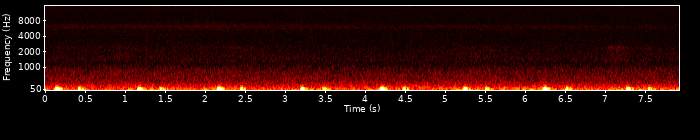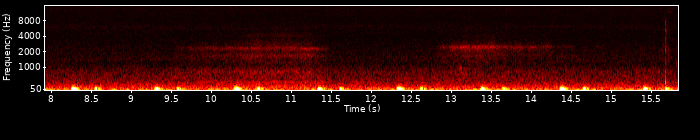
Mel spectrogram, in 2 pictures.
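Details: Steady, regular paired heart thumps at about 60 beats per minute, heard with the listener's head resting on the chest at bedtime; calm, normal resting heartbeat.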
